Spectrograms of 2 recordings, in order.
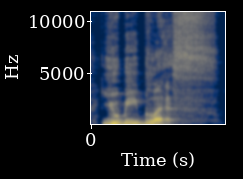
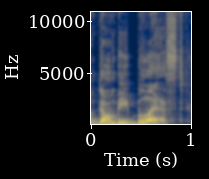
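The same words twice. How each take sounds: First: "blessed" said as bless, no T; "blessed" drawn out as bless, ending on S; final T dropped. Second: "blessed" said with a crisp final T; "blessed" pronounced as blest, T audible; final T sounded. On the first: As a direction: drop the T at the end of "blessed". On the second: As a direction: finish "blessed" on a clear T, as blest. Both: Shown as a demonstration. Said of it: "not blessed".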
